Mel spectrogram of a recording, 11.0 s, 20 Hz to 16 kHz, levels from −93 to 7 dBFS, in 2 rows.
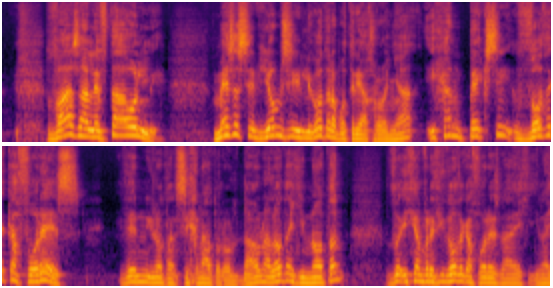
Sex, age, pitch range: male, 30-49, 130-205 Hz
